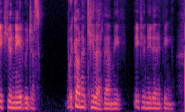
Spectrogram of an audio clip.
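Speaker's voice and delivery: soft, hushed half-whisper, kept low. Voicing a character's offer of help, half-whispering. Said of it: "and she whispers".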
